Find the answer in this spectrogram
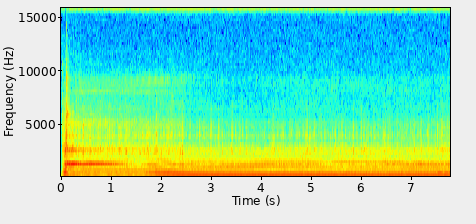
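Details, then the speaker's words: Vacuum spatulator mixing dental casting investment for 20 seconds under vacuum: brief start-up, then steady motor hum and whine. "attach the vacuum to it and take to the machine to the second portion of it and put it in here like this and let it spatulate for 20 seconds under the vacuum"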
